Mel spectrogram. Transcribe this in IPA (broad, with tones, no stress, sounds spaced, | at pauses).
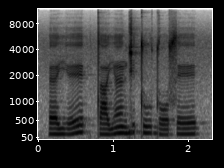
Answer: ɛ˨ j e˨˦ | t a˨ j ɛ̃˧ ɡ i˦ t u˧ d o˨ s e˧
